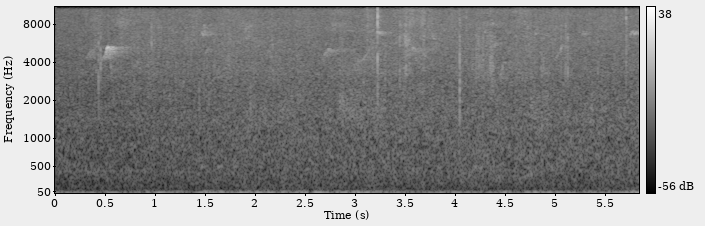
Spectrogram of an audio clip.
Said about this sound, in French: le vent bruisse.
